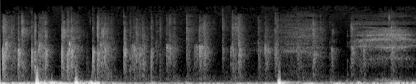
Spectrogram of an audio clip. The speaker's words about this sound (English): Let's applause unto Jesus.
